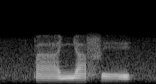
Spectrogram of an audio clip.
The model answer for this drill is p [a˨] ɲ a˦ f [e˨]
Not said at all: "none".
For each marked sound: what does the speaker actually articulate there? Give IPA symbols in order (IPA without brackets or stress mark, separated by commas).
aː˨, e˨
